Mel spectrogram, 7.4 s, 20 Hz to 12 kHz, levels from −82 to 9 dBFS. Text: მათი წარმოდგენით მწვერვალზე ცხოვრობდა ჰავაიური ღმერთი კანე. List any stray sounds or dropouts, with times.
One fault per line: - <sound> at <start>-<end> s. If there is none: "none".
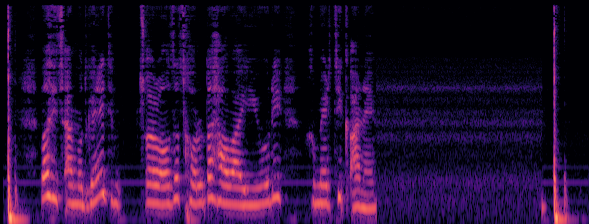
none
